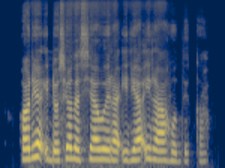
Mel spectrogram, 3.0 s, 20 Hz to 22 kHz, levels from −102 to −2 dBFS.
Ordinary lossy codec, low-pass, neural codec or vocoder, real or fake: none; none; codec, 44.1 kHz, 7.8 kbps, DAC; fake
